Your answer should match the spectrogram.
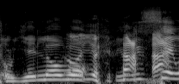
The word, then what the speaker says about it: Oyelowo: Like, if he's talking to Yoruba people, you say that man is David Oyelowo or whatever. But when he's talking to them, he say it's Oyelowo. When he's talking to his people, he knows how to pronounce his name.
